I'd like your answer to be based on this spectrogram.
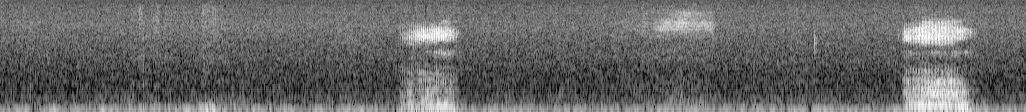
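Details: Soft, slow snorting snores about every five seconds over a steady low hum from a sleeping pet; owner wonders whether bronchial medicine is needed. Snoring.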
